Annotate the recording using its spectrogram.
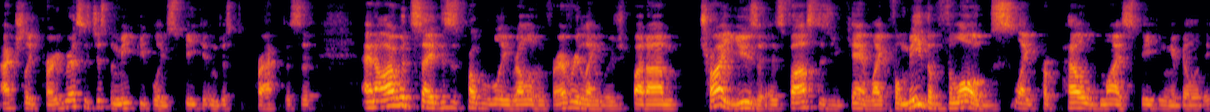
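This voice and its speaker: Using a normal speaking voice, a man talks at a fairly quick pace and medium pitch with ordinary pitch variation, big swings in loudness and hardly any pauses. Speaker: Esperanto YouTuber. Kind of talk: interview. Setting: live stream interview. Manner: casual, filler-heavy.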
